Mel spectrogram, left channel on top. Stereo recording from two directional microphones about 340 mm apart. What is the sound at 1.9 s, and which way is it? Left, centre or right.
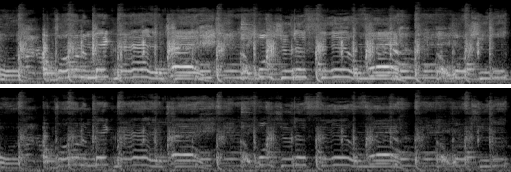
Music, left.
